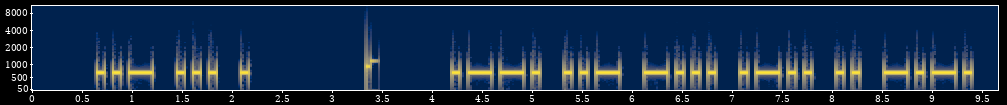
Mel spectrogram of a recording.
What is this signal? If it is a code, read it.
Morse code, heard as a keyed tone, about 15 wpm, 700 Hz. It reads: USE PUBLIC
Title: Sets of 2 Words - New Word Drill - 15wpm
